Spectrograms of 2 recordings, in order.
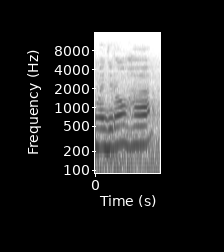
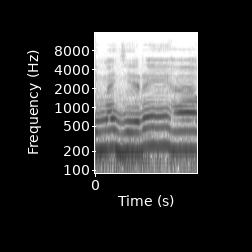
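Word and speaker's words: مجريها: Nah, ini dibacanya bukan majroha tapi bismillahi majriha wa mursaha.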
